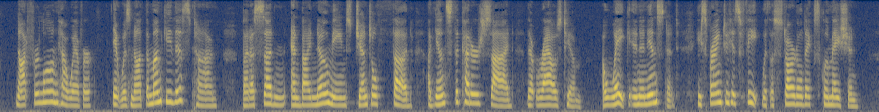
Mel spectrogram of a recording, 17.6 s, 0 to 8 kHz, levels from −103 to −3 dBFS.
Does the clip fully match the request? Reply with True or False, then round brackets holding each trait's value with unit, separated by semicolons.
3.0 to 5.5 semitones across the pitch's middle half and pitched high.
True (4.0 semitones; 210 Hz)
